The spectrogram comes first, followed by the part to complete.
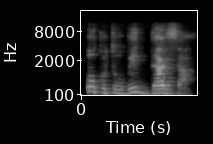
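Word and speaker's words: اكتب الدرس: Now actually it is Uktub, but you know that when there is Al coming after that and the rule of Sakinain, 2 sukun coming together, you will put Kasra over here. So you will pronounce it this way, Uktubid Darsa.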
